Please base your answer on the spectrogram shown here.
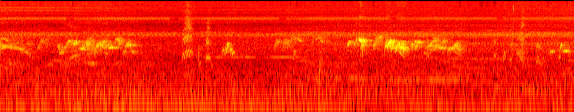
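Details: Morning singing contest of red-whiskered bulbuls, with clusters of quick chirping, warbled notes and a louder pair of bright notes midway, under a steady background hiss.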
